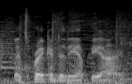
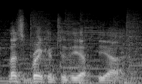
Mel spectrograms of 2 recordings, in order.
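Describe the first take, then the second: First: It is said plainly, with little energy. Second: It is said loudly, with lots of energy. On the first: The speaker calls it wrong. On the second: The speaker calls it right.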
